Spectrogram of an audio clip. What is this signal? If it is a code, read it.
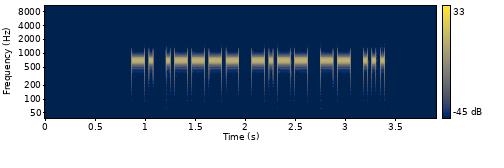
Morse code, heard as a keyed tone, about 28 wpm, 700 Hz. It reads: N1YMS
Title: USA Call Signs - 5 Characters - 28wpm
